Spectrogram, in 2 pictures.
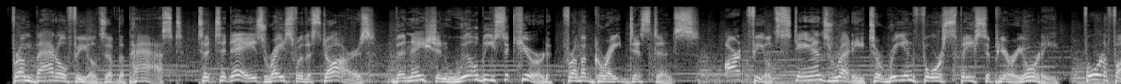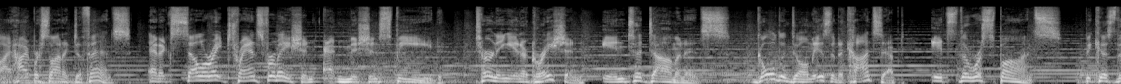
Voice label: TV Ad; Arcfield Golden Dome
